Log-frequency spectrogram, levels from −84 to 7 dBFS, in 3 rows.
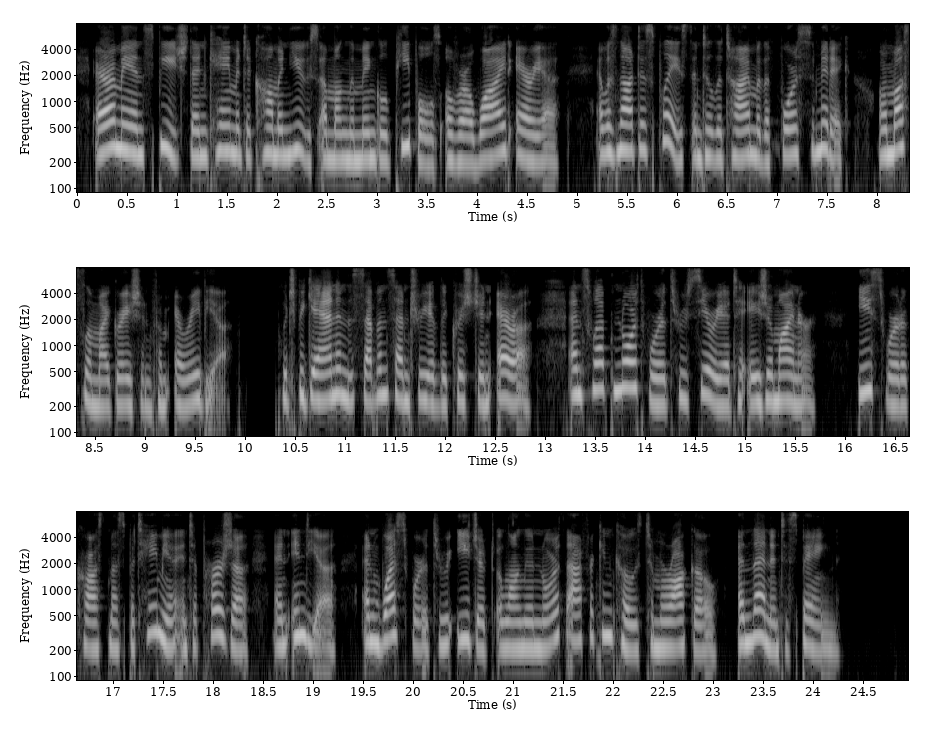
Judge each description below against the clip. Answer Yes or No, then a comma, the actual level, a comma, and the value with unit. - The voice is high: Yes, high, 230 Hz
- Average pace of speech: Yes, average, 170 wpm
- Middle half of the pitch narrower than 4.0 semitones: Yes, average, 3.5 semitones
